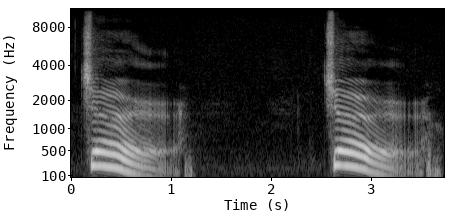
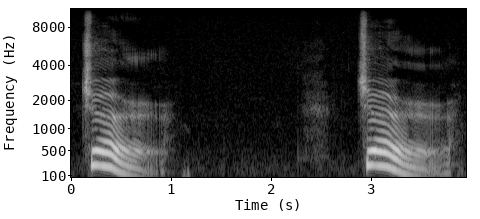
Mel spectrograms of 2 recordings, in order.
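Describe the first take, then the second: No difference in how they are said.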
